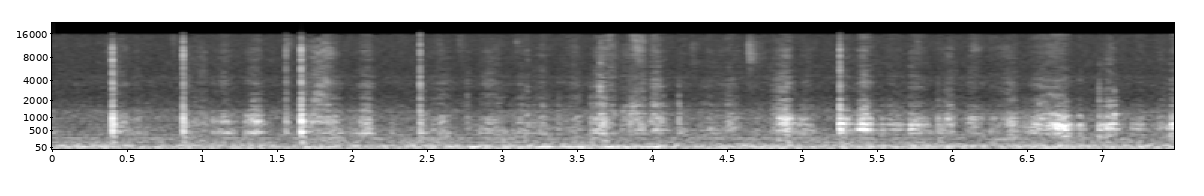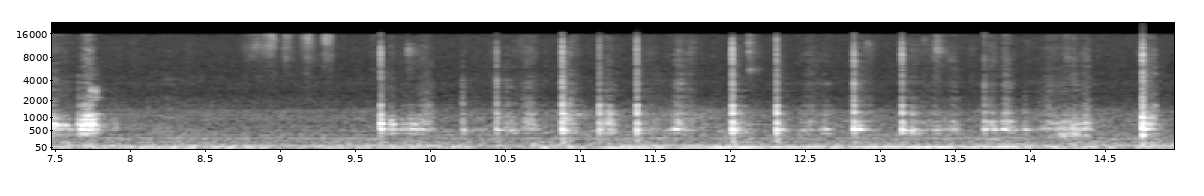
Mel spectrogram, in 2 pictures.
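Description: Long painted nails scratch and tap the front face of a small, hollow, printed cardboard green tea box held in the hand. Quick, dry taps with a hollow midrange knock around 500 Hz are interspersed with soft rubbing scratches over a steady low background hum.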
